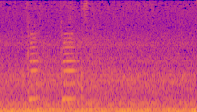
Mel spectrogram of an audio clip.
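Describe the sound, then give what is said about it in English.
Two quick, thin toots from a Kia Rio car horn, honked while driving through a tunnel, close together and fairly weak, over a steady low rumble of engine and road noise. “No one's gonna get out of the way of that Kia Rio horn.”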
